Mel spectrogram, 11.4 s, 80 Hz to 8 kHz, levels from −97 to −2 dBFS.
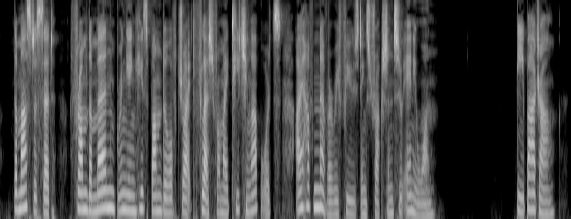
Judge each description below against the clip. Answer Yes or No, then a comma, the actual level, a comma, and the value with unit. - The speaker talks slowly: Yes, slow, 125 wpm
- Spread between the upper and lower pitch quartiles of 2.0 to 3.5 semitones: No, average, 4.2 semitones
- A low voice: No, high, 200 Hz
